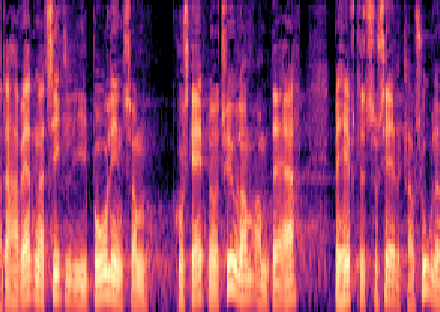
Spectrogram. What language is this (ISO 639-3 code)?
dan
